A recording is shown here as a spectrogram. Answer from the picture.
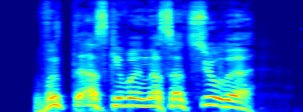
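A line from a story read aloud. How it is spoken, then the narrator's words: Yelled. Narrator (Russian): заорал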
